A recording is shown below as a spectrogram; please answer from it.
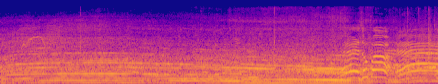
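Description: Vintage Vespa scooter's small two-stroke engine running hard under load as it climbs a steep ramp, its pitch sagging slowly. Near the end, people shout and cheer.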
